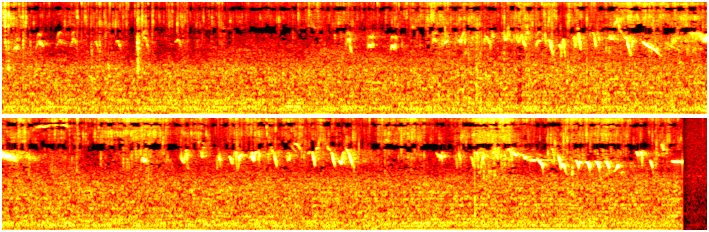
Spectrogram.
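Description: Water sprinkling from a plastic watering can's rose onto garden soil, a steady soft hiss, with small birds chirping repeatedly in the background. The sound cuts off suddenly just before the end.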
